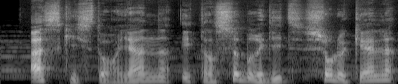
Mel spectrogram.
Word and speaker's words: AskHistorians: me balade souvent sur ask historian oui je le prononce mal normalement c'est ask historian tu sais quoi on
